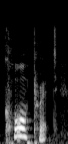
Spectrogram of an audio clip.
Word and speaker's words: corporate: to cope with something and corporate corporate so the stress would be at the beginning it's a corporate world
